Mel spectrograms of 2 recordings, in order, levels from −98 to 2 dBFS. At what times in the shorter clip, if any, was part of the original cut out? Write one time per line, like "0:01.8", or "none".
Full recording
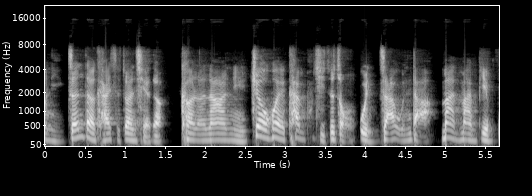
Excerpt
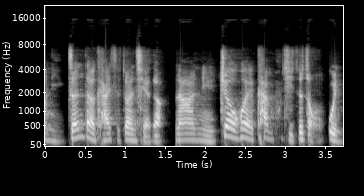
0:01.6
